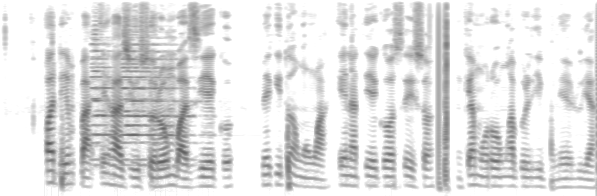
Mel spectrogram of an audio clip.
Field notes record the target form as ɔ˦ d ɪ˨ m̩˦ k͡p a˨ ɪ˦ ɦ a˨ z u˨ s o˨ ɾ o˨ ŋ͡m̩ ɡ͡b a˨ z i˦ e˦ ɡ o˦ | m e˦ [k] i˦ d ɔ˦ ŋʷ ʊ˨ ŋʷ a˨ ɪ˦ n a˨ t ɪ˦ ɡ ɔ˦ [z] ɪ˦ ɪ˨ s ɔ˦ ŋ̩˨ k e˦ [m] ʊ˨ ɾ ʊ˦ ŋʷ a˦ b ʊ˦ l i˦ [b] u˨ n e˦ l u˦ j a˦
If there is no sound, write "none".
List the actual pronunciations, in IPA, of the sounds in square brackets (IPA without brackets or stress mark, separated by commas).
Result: ɡ, s, m, b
